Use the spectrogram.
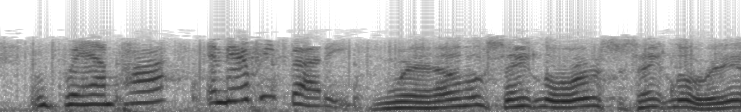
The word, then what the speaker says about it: St. Louis: Costello, but it's pronounced St. Louis.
